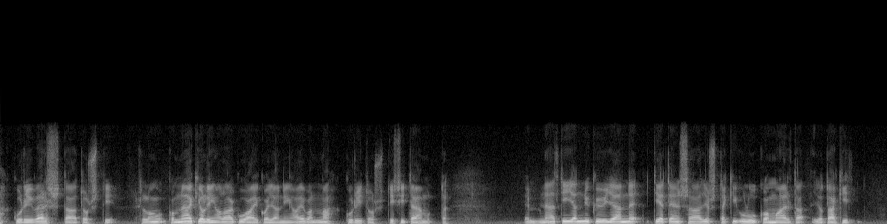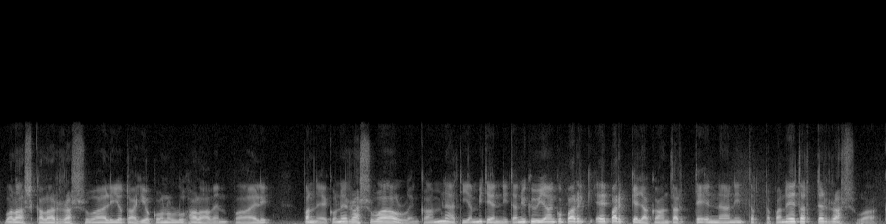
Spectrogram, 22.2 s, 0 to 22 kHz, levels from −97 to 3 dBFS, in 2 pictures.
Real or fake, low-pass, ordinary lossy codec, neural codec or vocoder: real; 9.9 kHz; none; none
